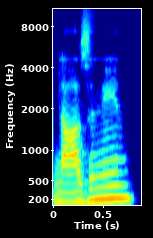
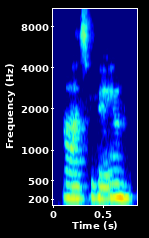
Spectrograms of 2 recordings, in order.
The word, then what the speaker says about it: Nazanin: So it's kind of a very slight difference, but Nazanin. Nazanin.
